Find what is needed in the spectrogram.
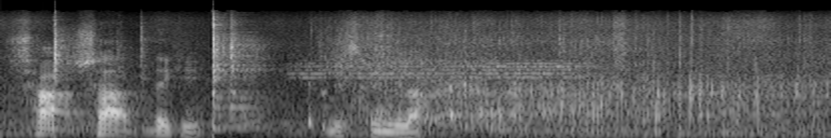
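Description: Fresh milk poured from an aluminium milking bucket into a plastic measuring mug: a sharp metal clank about a second in, then a steady splashing hiss of the pouring stream for the rest of the time.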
